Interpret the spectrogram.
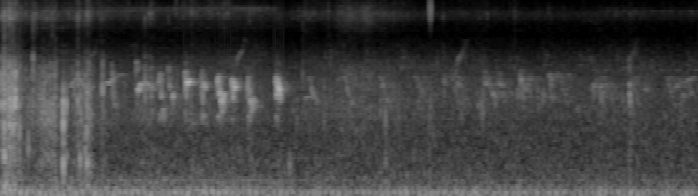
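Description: Small birds chirping in quick, short notes, over a steady low rumble, with a few knocks in the first second.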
